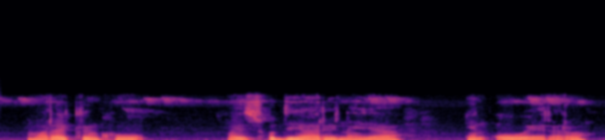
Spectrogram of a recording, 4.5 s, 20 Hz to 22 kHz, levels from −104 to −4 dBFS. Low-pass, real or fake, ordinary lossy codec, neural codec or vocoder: 7.2 kHz; real; none; none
